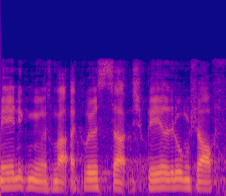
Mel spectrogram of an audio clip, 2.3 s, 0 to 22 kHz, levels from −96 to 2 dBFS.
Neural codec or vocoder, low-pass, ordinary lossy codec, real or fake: codec, 16 kHz, 4 kbps, FunCodec, trained on Chinese and English, 50 frames a second; 7.2 kHz; none; fake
